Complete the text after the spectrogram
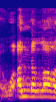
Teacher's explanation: نون مشدد غنہ ہوگا اور اللہ کے لام کو پر پڑھیں گے. کھڑا زبر ہے ایک الف کے برابر کھینچیں گے.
